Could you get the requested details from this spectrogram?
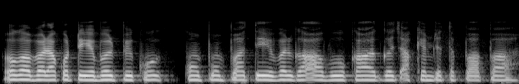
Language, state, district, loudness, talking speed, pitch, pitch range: Nyishi, Arunachal Pradesh, Papum Pare, -15 LUFS, 125 wpm, 205 Hz, 200-205 Hz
